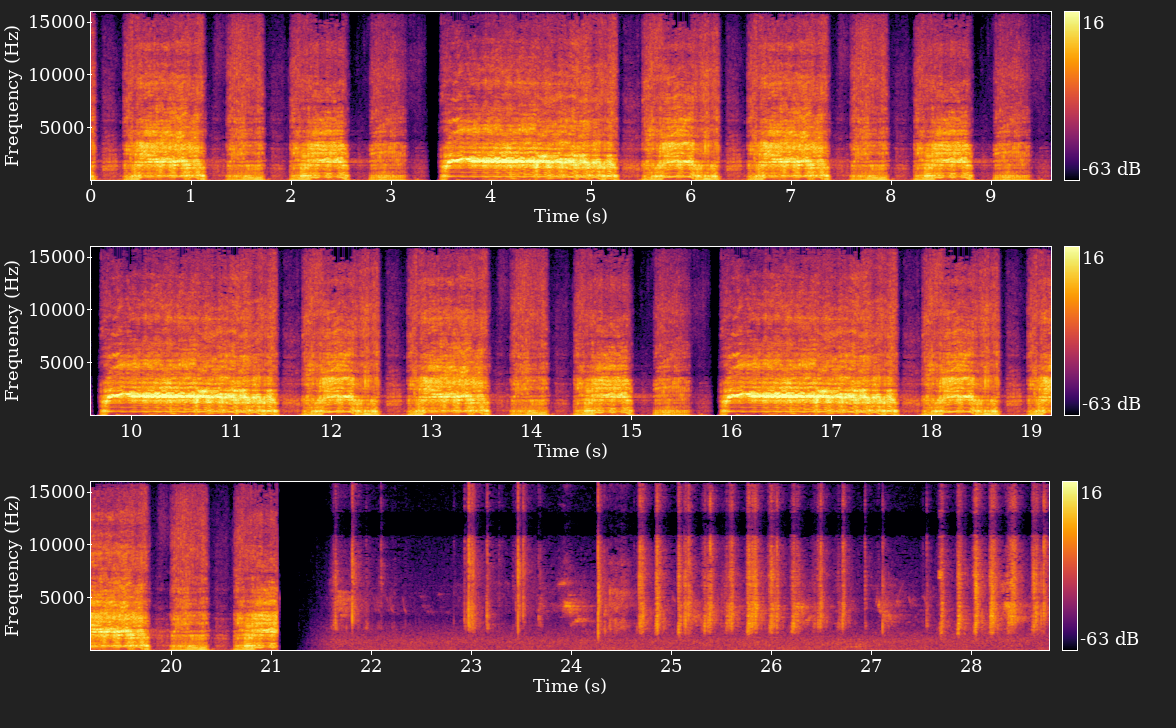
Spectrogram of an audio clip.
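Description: A horse whinnying over and over, the same call sequence repeating about every six seconds. It cuts off abruptly about three quarters of the way through.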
